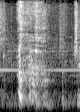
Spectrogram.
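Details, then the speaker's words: A single short, harsh cough or throat-clearing burst from an adult with a chronic cough due to respiratory issues, while welding in a mask as fumes bothered him. "so but if you hear me go off it's unfortunately it's you'll hear it a lot i have a chronic cough because of the respiratory issues"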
